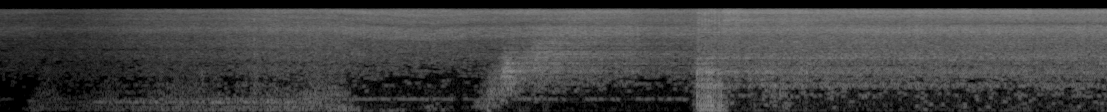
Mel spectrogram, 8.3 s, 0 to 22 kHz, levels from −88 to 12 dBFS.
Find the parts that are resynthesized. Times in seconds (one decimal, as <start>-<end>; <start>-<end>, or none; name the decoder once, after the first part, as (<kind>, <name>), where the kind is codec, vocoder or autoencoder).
0.0-8.3 (vocoder, Vocos)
